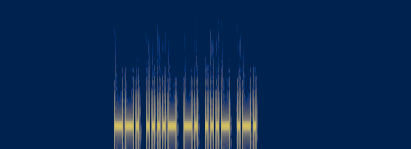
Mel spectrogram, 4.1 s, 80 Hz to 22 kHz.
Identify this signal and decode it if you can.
Morse code, heard as a keyed tone, about 44 wpm, 700 Hz. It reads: G4NVR
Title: Call Signs Repeated 3x - 45wpm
